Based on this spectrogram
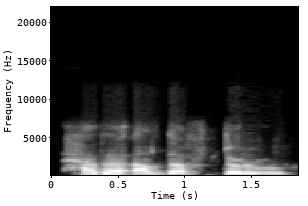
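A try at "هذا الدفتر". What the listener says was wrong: Good. Hada ad-daftaru.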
